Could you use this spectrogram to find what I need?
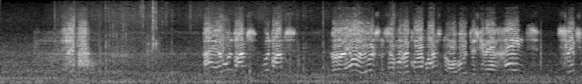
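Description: Tyres squeal sharply through fast corners.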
